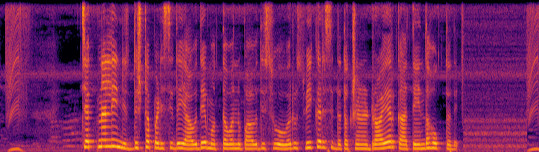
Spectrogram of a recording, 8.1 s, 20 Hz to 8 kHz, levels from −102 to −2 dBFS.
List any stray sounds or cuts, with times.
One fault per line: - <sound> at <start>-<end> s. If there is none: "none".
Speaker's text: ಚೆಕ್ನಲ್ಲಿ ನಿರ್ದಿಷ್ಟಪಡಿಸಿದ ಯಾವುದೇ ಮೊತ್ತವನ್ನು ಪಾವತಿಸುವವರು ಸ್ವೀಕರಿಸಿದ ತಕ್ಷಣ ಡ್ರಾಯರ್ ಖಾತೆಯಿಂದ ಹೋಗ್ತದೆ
none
